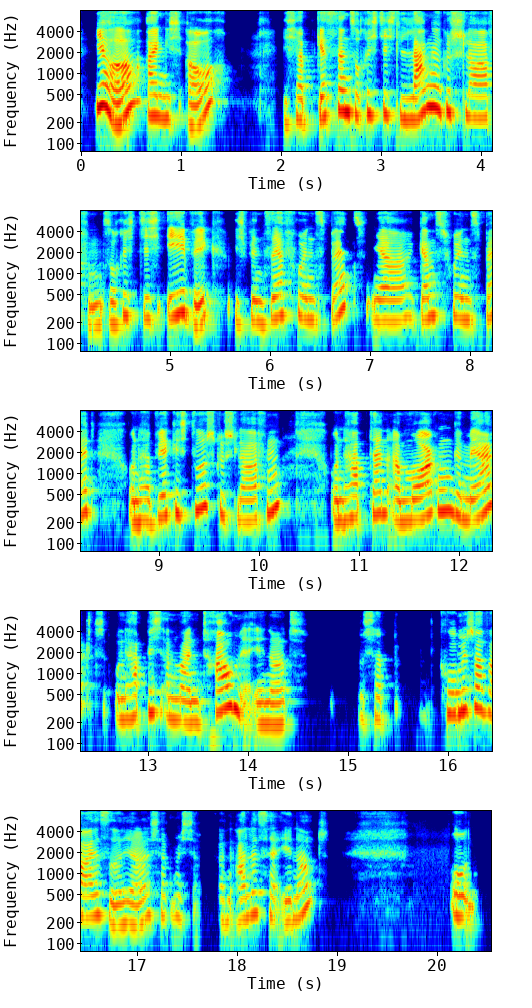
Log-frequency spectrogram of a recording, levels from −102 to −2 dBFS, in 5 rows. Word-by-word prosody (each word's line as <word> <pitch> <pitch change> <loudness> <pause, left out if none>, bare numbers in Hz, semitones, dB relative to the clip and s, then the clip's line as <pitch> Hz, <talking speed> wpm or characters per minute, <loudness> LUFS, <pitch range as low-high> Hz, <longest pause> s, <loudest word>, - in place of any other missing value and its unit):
Ja, 335 +1 +9
eigentlich 235 -5 +1
auch. 340 - 0 0.5
Ich 195 +2 -7
habe 220 0 -3
gestern 245 +5 +5
so 255 -3 -2
richtig 260 0 -2
lange 300 +8 +6
geschlafen, 240 - -2
so 200 - -6
richtig 235 +2 -7
ewig. 280 - +1
Ich 195 -1 -10
bin 205 0 -3
sehr 230 +4 -1
früh 255 -1 -7
ins 220 -2 -6
Bett, 320 +8 -4
ja, 215 +1 -1
ganz 235 +3 -4
früh 245 - -7
ins 220 -1 -5
Bett 280 +5 -3 0.3
und 200 0 -1
habe 210 -2 -6
wirklich 260 +2 -1
durchgeschlafen 265 -4 0 0.5
und 210 +1 -2
habe 240 0 0
dann 270 +1 +1
am 215 -5 0
Morgen 260 +8 +5
gemerkt 315 +8 0
und 225 +1 -6
habe 245 0 -4
mich 280 0 -2
an 225 -2 -5
meinen 205 -2 -1
Traum 310 +10 +5
erinnert. 195 +1 -5 0.5
Ich 235 -1 -13
habe 225 0 -10 0.5
komischerweise, 260 - 0
ja, 195 +2 -5
ich 255 +1 -11
habe 245 0 -14
mich 235 -1 -12 0.2
an 215 -1 -12
alles 255 +6 -4
erinnert 255 - -6 1.2
un 255 +6 -2
240 Hz, 150 wpm, -23 LUFS, 215-275 Hz, 1.2 s, Ja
